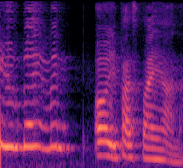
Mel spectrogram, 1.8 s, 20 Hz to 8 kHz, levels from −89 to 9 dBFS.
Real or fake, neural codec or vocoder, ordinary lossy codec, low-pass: fake; codec, 16 kHz, 0.9 kbps, LongCat-Audio-Codec; none; none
